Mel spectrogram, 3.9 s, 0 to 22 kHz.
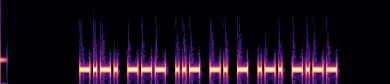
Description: Morse code, heard as a keyed tone, about 36 wpm, 700 Hz. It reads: COUNTRY
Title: Sets of 2 Words - New Word Drill - 35wpm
